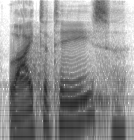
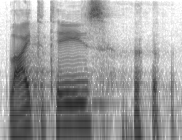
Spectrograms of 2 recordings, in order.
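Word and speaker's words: litotes: identifying this as a light to tease light to tease i had to look up the pronunciation it's a figure of speech l-i-t-o-t-e-s it's a light at ease it's this figure of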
